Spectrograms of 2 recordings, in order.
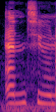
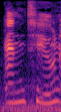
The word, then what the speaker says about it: Entune: auxiliary input and our Entune audio system which is awesome I find so menu so it's spelt just like that and tune and it is an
